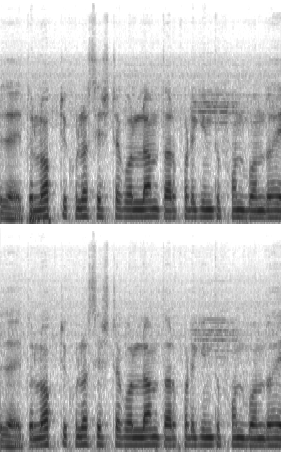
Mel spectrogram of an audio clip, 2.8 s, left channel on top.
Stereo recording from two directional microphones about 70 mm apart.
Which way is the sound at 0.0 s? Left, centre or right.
Centre.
